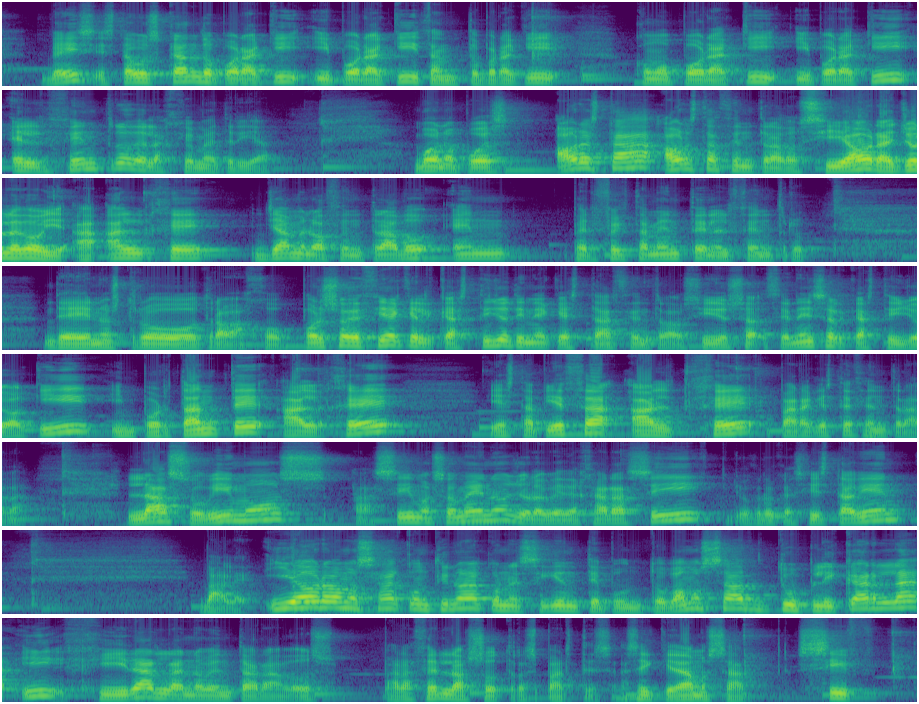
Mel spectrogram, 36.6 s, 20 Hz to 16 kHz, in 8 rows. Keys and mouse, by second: 2.6 KP_3, 4.9-6.0 middle drag, 9.8 alt+g, 11.2-12.9 middle drag, 14.1 middle drag, 16.9-17.3 right drag, 17.8-18.5 middle drag, 19.7 alt+g, 20.6 right click, 21.9 alt+g, 22.5-22.8 middle drag, 23.3-25.9 drag, 26.1-27.4 middle drag, 28.2 middle drag, 29.0-29.4 middle drag, 36.4 shift+d.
